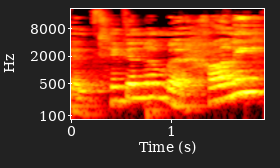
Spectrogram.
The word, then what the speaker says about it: Antigona Mehani: I am really grateful today to sit down with Antigona Mehani.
